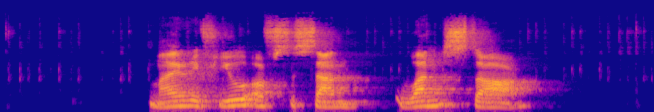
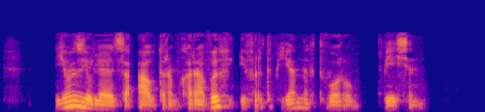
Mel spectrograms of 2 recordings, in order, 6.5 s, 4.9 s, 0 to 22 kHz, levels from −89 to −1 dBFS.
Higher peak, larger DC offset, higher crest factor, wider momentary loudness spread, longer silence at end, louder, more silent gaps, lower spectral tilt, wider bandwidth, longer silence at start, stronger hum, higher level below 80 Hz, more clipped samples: about the same, -2 dBFS vs -2 dBFS; neither; about the same, 22 dB vs 22 dB; first, 17 LU vs 11 LU; first, 1.2 s vs 0.65 s; first, -18 LUFS vs -24 LUFS; second, none vs 3.69-3.77 s; second, -2 dB/octave vs -5 dB/octave; first, 13.5 kHz vs 7.8 kHz; first, 1.5 s vs 0.55 s; neither; second, -64 dBFS vs -58 dBFS; neither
